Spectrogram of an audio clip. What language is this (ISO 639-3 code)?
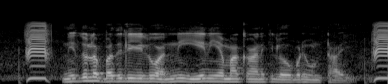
tel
